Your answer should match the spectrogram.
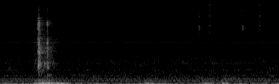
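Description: A computer keyboard key is pressed once, a sharp close click, followed by faint quiet ticks in a calm room.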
